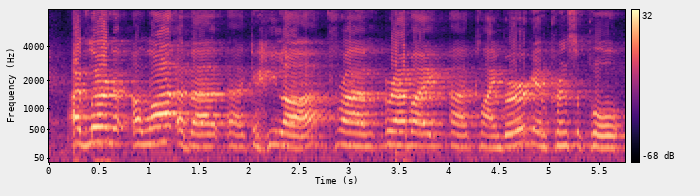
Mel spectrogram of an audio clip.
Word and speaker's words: Kehillah: First of all, I've learned that it's Kehillah.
